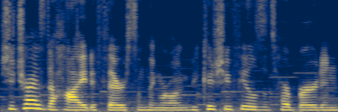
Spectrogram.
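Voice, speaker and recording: A fairly low-pitched woman's voice at a fairly quick pace, with ordinary pitch variation and music in the background. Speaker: digital artist. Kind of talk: speedpaint commentary voice-over. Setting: home recording, low-quality mic. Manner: casual, slightly hesitant.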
